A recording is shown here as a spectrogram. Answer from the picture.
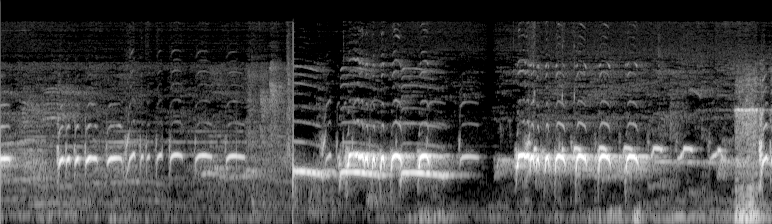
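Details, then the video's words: Local zebra dove song used as a lure to draw answers from other doves: strings of quick hooked coos, with a lower sustained cooing note overlapping in the middle and a sharp knock at the close. "Perkutut Lokal Gacor Suara Super Kristal - Pancingan"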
